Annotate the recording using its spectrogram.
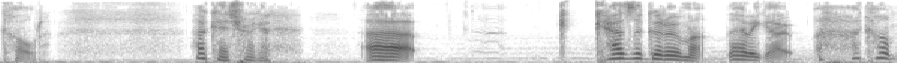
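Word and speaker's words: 風車: Now, a pinwheel is I've got to pronounce this. Okay, Kazagurigum. Bollocks. I can't pronounce with a cold. Okay, try again. Kazaguruma.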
